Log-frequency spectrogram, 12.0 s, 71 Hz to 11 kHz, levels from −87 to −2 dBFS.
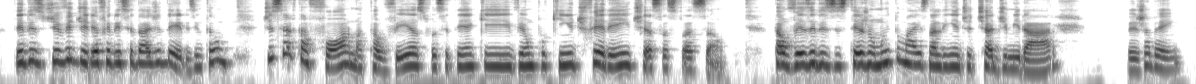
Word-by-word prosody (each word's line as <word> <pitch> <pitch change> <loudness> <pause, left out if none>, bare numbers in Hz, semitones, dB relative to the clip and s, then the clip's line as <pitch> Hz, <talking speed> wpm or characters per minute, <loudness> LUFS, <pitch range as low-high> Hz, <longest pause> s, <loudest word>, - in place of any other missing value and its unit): deles 260 0 +1
dividir 275 -1 -1
a 255 - +7
felicidade 255 -1 -1
deles. 200 -10 -2
Então, 260 +6 -4 0.3
de 330 - -3
certa 330 -7 +5
forma, 220 -2 -1
talvez 190 +4 -1
você 195 +1 0
tenha 210 0 -4
que 210 -1 -3
ver 215 +2 -2
um 220 - 0
pouquinho 225 +1 -4
diferente 220 -1 0
essa 185 +1 +4
situação. 170 -2 +2 0.5
Talvez 225 -1 +2
eles 230 -3 +5
estejam 230 +2 +5
muito 260 +6 -2
mais 230 -3 0
na 215 - 0
linha 205 0 -3
de 205 0 -7
te 200 - -3
admirar, 175 -4 -2 0.7
veja 165 +7 -5
bem, 180 -5 -6
220 Hz, 155 wpm, -26 LUFS, 200-250 Hz, 0.7 s, a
